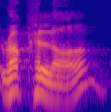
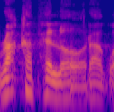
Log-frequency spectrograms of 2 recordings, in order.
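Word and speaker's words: Rockefeller: 출발입니다 세계 최고의 부자였던 록펠러 이게 이제 영어식 발음은 라카펠러라고 하는데 우리는 록펠러라고 잘 알려져 있는 인물이에요 엄청나게 돈을 벌었습니다 어마어마한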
